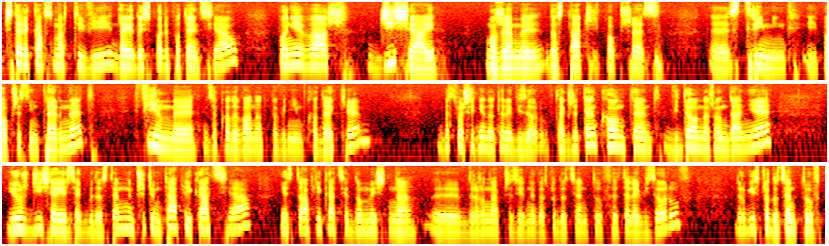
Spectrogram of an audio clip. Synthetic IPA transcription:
t͡ʂt̪ɛɾɘkafsmaɾt̪ʲːivʲid̪ajɛd̪ɔɕ̬t͡ɕʲspɔɾɘpɔt̪ɛnt̪sʲjaw | pɔɲɛvaʂd͡ʑiɕaj | mɔʐɛmɘd̪ɔst̪aɾt͡ʂɘt͡ɕpɔpʂɛs | st̪ɾʲimʲiŋkipɔpʂɛsint̪ɛɾnɛt̪ | fʲilmɘzakwad̪ɔvanɛɔt̪pɔvʲjed̪̚ɲimkʰɔd̪ɛkʲɛm | bɛspɔɕɾɛd̪ɲɔd̪ɔt̪ɛlɛvʲizɔɾṵft̪aɡʐɛt̪ɛnkʰɔnt̪ɛnt̪vʲid̪ɛɔnaʐɔnd̪aɲɛ | juʐd͡ʑiɕajːɛst̪jaɡ̚bɘd̪ɔst̪ɛmpnɘmpʂɘt͡ʂɘmt̪aːplʲikat̪sʲja | jɛst̪ːɔaplʲikat̪sʲjad̪ɔmɘɕlnavd̪ɾɔʐɔnapʂɛzjɛd̪nɛɡɔspɾɔd̪ut̪sɛnt̪uft̪ɛlɛvʲizɔɾuf | d̪ɾuɡʲispɾɔd̪ut̪sɛnt̪uf

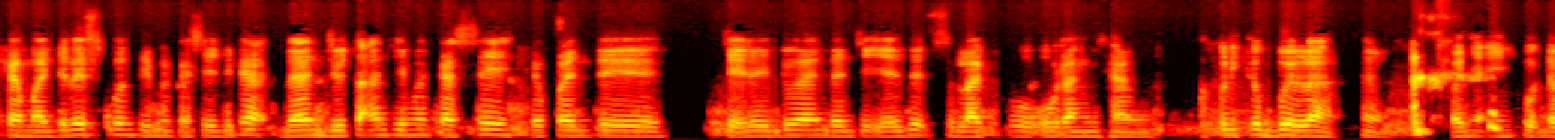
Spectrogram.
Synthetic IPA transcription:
kanmad͡ʒələspʊnt̪ɾimãkasɪhd͡ʒuɡaʔdand͡ʒut̪aʔant̪ɾimãkasɪhkəpada | t͡ʃɛʔləduandant͡ʃɛʔazət̪̚səlak̚uʔoɾaŋliɦaŋaklikəbəlːahəbaɲakimpʊt̪̚da

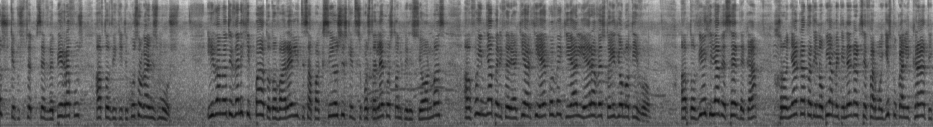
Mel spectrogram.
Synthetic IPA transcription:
sce̞t̪uspse̞vðe̞piɣɾɐfus | ɐft̪o̞ðiːcit̪ikuso̞ɾɣɐnizmus | iðɐme̞o̞t̪iðe̞neçipɐt̪o̞t̪o̞vɐɾe̞lit̪isɐpɐksio̞sisce̞t̪i̥sipo̞st̪e̞le̞xosi̥st̪o̞nipiɾesio̞nmɐs | ɐfuimɲɐpe̞ɾife̞ɾiɐciɐɾçie̞ko̞ve̞ceiɐlie̞ɾɐve̞st̪o̞iðʝo̞mo̞t̪ivo̞ | ɐpo̞t̪o̞ðio̞çiʎɐðe̞se̞nd̪e̞kɐ | xɾo̞ɲɐkɐt̪ɐt̪ino̞piɐme̞t̪ine̞nɐɾksie̞fɐɾmo̞ʝist̪ukɐlikɾɐt̪i

